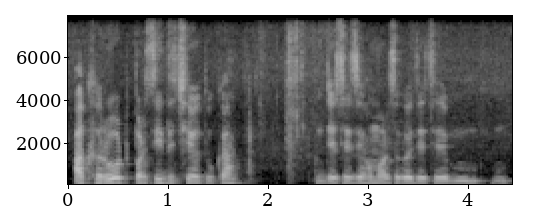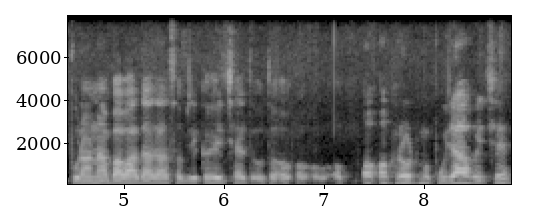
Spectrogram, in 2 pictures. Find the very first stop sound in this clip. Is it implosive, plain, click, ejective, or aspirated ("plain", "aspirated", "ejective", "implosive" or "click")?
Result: aspirated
